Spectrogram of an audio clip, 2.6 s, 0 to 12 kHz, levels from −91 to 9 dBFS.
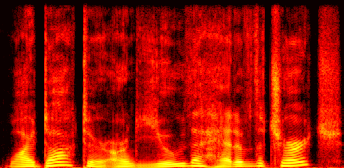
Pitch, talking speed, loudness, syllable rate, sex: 145 Hz, 210 wpm, -16 LUFS, 4.5 syllables/s, male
